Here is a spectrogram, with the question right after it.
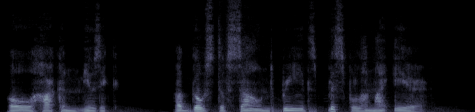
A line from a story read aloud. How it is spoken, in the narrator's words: She whispered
